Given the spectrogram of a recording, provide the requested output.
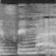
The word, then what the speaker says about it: frimas: Yeah, no, actually it's Frima. We don't pronounce the S in French, so it's Frima.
